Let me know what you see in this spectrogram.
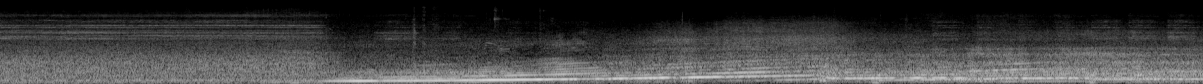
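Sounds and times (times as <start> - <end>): car engine accelerating: 3.3 - 12.0.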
